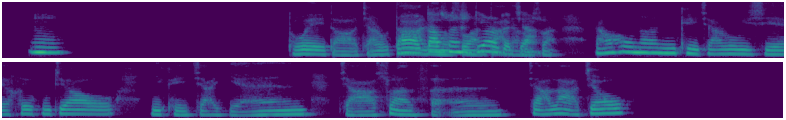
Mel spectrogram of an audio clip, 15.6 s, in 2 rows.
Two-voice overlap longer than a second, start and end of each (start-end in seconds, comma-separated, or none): 4.0-5.4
